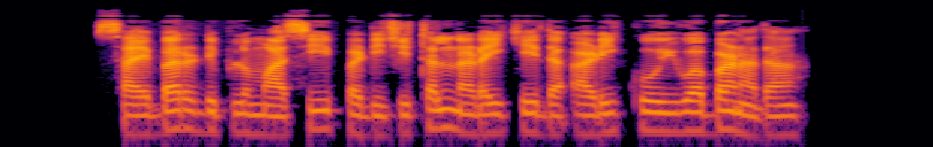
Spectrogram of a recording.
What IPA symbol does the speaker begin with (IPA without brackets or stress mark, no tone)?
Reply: s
